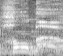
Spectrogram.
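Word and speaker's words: Holbo: Hobo. Hobo. Okay, like hobo, but with an L.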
